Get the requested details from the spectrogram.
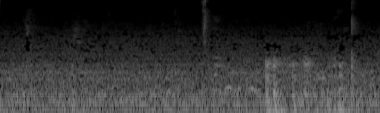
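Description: A woman speaks calmly in a large echoing hall.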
